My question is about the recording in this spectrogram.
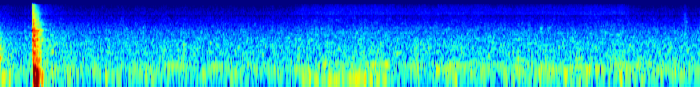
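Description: One sharp click about half a second in, then a faint, steady low hum of room tone.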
